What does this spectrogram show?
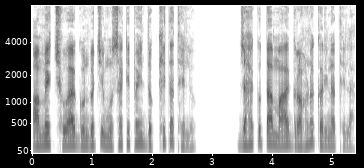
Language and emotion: Odia, sad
